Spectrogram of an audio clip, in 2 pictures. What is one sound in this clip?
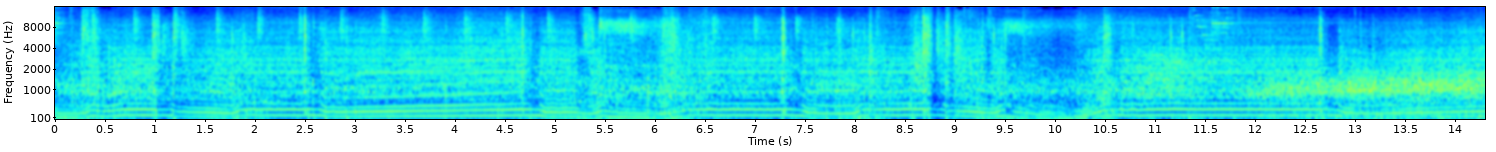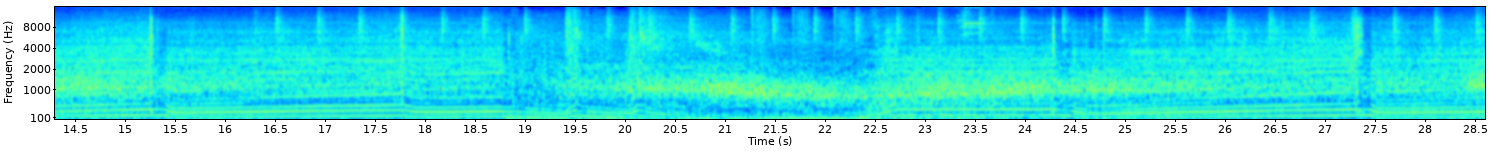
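A car engine revs up and down through gear changes.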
